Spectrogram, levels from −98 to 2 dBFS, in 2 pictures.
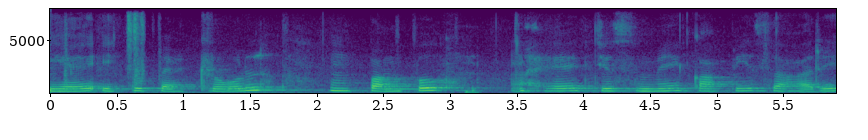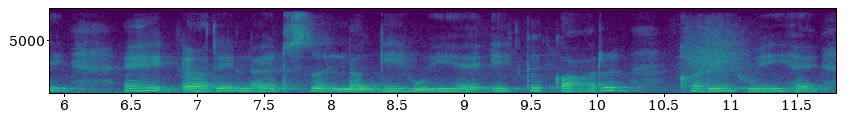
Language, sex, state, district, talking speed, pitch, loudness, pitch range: Hindi, female, Uttar Pradesh, Etah, 95 wpm, 230 Hz, -28 LUFS, 220-245 Hz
